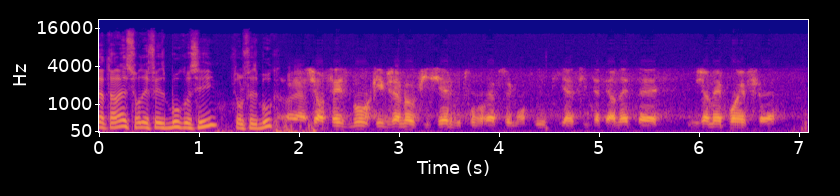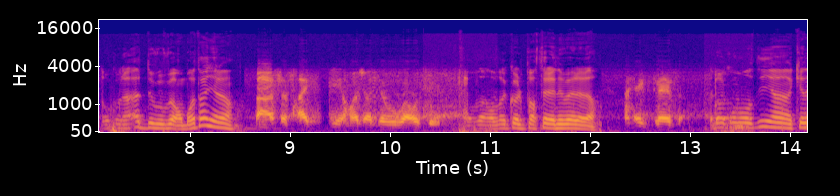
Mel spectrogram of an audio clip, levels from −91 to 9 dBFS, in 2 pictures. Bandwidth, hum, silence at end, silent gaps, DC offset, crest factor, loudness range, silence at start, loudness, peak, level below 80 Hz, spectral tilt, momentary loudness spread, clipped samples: 14.5 kHz; none; 0 s; none; under 0.1%; 16 dB; 3 LU; 0 s; -20 LUFS; -2 dBFS; -44 dBFS; -5.5 dB/octave; 9 LU; under 0.1%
